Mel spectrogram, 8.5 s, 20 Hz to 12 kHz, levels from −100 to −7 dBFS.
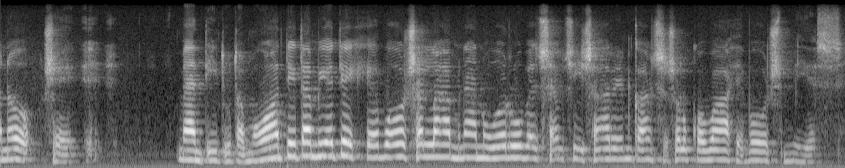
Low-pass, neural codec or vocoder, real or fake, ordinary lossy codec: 10.8 kHz; none; real; none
